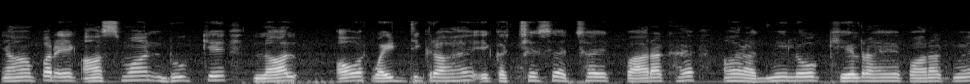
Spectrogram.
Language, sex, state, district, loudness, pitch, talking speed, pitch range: Hindi, male, Rajasthan, Nagaur, -16 LUFS, 160 Hz, 160 wpm, 150-175 Hz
